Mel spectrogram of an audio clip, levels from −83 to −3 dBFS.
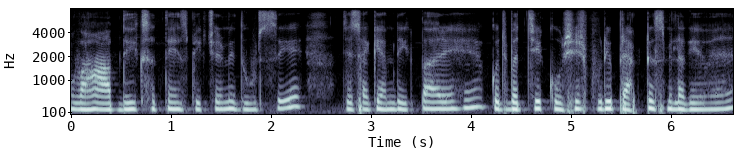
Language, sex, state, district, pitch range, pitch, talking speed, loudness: Hindi, female, Goa, North and South Goa, 185-200 Hz, 190 Hz, 235 wpm, -17 LUFS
